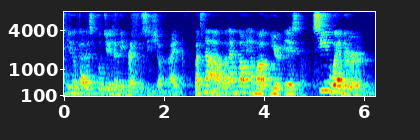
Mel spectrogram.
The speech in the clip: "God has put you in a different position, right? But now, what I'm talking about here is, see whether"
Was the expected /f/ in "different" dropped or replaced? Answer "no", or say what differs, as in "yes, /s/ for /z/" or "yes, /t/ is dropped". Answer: yes, /p/ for /f/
